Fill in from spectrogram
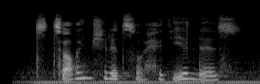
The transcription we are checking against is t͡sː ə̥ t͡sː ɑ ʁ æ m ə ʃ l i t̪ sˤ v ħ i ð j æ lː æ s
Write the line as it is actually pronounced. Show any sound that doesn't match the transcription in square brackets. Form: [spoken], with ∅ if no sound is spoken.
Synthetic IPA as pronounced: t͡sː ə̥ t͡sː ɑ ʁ [i] m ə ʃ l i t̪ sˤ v ħ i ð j æ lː æ s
